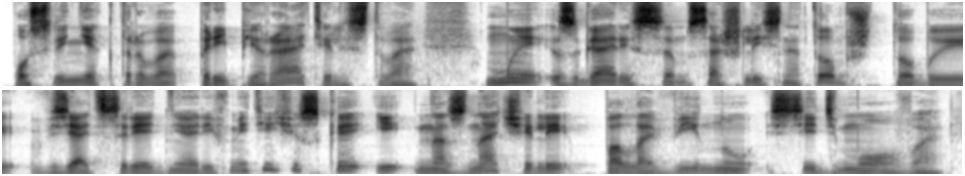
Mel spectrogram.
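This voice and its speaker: A man reading humorous fiction as an audiobook narrator, in an expressive, dramatic storytelling manner. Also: fairly low pitch, normal speed. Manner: expressive, acts out the dialogue.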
